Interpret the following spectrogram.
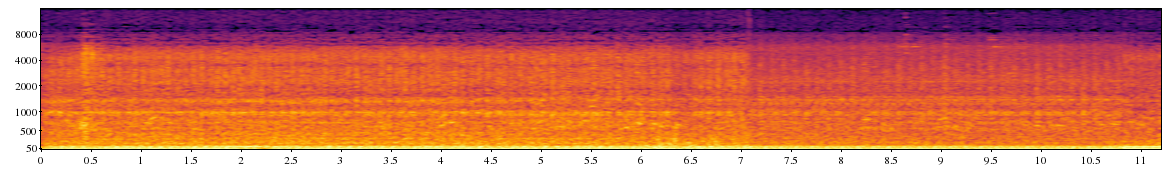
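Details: Six-cylinder truck diesel starting after rebuild: catches and settles into a steady, even low rumble with no knocks or misses; healthy idle.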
